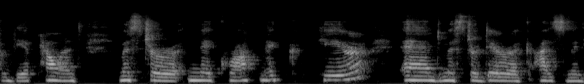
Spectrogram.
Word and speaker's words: Rocknick: Again, my name is Nick Rocknick, and I represent Dolphin Aviation. Oh, and I mispronounced your name.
